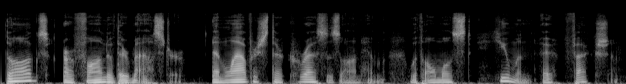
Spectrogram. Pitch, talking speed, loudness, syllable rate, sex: 100 Hz, 165 wpm, -23 LUFS, 5.0 syllables/s, male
